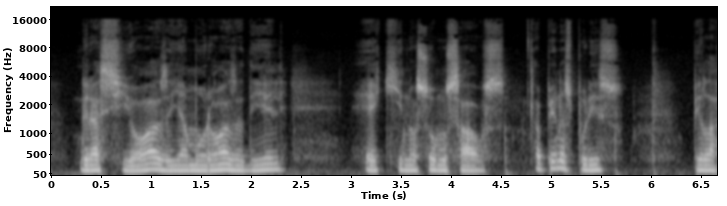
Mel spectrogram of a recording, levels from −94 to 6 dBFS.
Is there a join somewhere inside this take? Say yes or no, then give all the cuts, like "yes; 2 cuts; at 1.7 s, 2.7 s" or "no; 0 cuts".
no; 0 cuts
